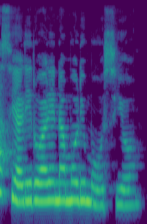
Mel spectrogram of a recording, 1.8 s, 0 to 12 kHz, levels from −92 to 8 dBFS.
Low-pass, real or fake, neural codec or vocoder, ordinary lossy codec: 10.8 kHz; real; none; none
